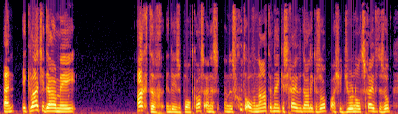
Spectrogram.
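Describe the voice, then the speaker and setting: A man's voice: high-pitched, normal speed, no echo, clean studio sound. A man hosting a personal development podcast, talking earnestly with many restarts and fillers. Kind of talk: motivational podcast monologue.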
